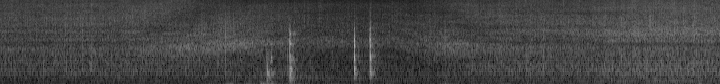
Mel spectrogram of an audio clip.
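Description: Fish sizzles steadily in a frying pan, a soft continuous crackle broken by a few sharp clicks and taps, no talking.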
